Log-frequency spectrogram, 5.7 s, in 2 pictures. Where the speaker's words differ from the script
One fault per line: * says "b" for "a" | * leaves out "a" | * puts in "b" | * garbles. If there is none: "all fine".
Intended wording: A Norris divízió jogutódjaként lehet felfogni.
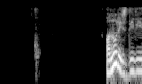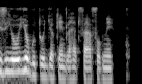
all fine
